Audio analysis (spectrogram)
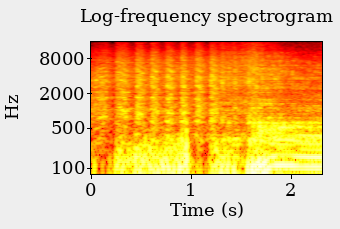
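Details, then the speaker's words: Fiat Panda that failed its MOT, exhaust cut so it is basically straight pipe, front jacked up to start: engine cranks, catches and settles into a loud, deep, raspy unmuffled idle. Loud exhaust from the straight pipe. "It's basically straight pipe now."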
